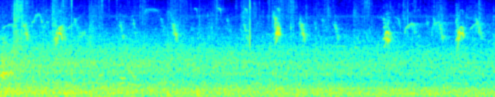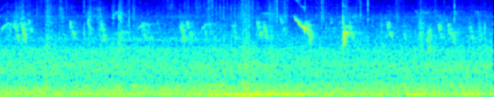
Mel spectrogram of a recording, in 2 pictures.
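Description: Eurasian tree sparrows chirping: short, scattered chirps, a dozen or so, a few of them louder, over a steady background hiss.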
